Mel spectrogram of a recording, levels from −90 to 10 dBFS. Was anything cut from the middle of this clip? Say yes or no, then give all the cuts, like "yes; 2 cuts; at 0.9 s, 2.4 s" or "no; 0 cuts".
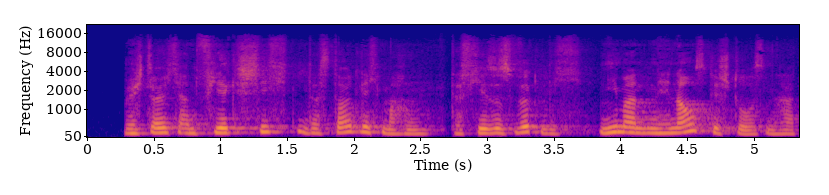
yes; 1 cut; at 2.7 s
